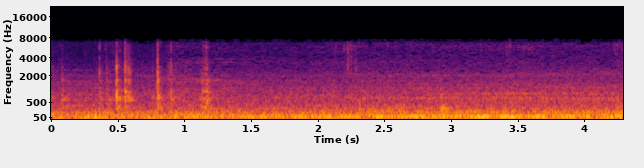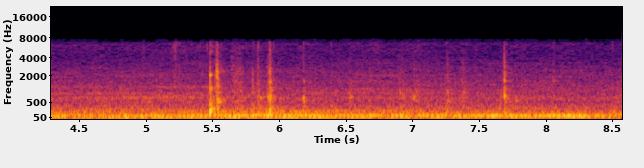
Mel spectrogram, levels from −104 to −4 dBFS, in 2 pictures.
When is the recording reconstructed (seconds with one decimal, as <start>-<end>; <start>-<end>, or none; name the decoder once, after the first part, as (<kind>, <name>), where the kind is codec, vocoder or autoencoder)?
2.7-5.2 (vocoder, Vocos)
